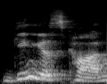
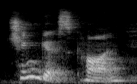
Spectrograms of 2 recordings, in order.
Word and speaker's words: Chinggis Khan: I used to call Genghis Khan, which I have learned now is actually pronounced Chinggis Khan, you'll see my post about my past life here.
